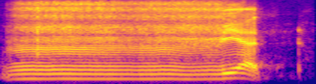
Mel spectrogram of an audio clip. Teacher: In the word Viet, the V is voiced.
